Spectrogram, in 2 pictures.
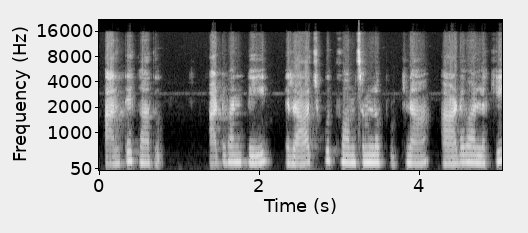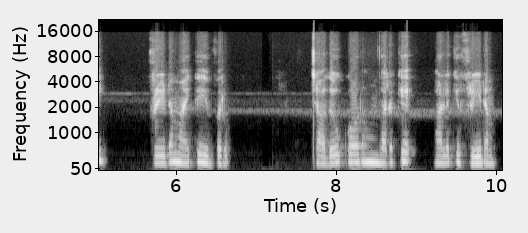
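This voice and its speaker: A woman's voice: mid-range voice, no echo, poor audio. Woman telling a horror story. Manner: steady suspenseful storytelling, short phrases.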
